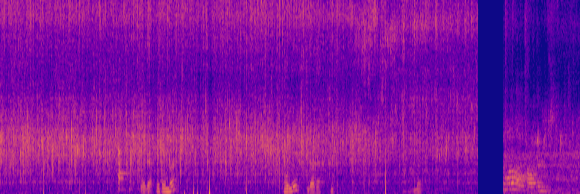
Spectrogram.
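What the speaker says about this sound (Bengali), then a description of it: "অল্প অল্প করে নিয়ে এই যে ভাজছি" Food fries in oil in an open, uncovered pan, a loud steady sizzle with occasional utensil clicks, while someone talks over it at intervals before a short break in the sound.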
